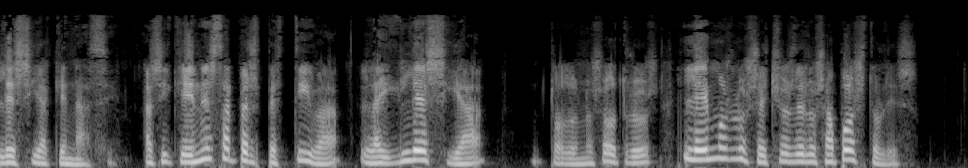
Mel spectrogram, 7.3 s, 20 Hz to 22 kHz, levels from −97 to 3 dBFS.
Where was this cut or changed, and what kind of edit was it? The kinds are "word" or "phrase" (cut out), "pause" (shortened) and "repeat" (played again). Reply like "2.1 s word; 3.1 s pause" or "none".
1.0 s pause; 2.6 s pause; 5.0 s pause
